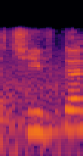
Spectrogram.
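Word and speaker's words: chieftain: इसमें ए आई आ रहा है, लेकिन ए आई का उच्चारण क्या है, छोटा आ के रूप में हो रहा है।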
